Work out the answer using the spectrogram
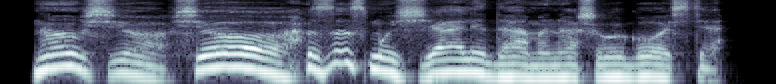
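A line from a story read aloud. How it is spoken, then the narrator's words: Grumbling. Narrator (Russian): проворчал хозяин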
